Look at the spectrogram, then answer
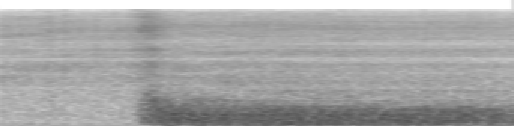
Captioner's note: roaring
